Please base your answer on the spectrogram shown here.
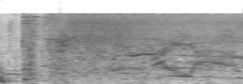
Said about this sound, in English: Water shoots all over the restaurant.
